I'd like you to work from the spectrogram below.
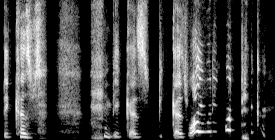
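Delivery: cracking up, voice squeaking high; laughing. Real, not acted. Reader losing it over a clumsy story, laughing. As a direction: laugh through the words, losing it.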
